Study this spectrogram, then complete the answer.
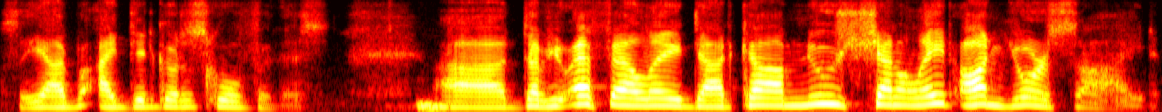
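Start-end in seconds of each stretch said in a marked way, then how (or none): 2.5-5.6 put-on radio station announcer voice. Announcing a news station's name and website, in a radio voice. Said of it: "truly a radio voice".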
